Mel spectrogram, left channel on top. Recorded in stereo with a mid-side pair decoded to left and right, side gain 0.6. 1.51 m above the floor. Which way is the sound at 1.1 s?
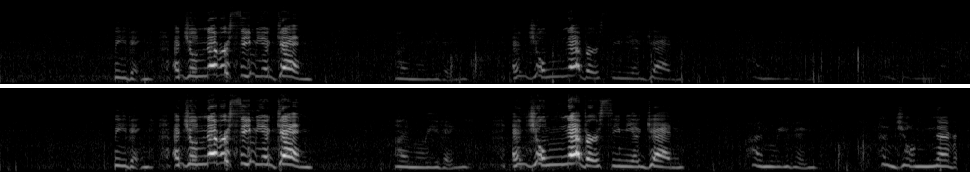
30° right.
